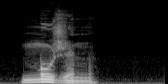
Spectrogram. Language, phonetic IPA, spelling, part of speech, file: Polish, [ˈmuʒɨ̃n], murzyn, noun, Pl-murzyn.ogg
